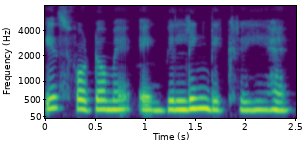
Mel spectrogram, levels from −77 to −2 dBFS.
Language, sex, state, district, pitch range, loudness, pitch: Hindi, female, Assam, Kamrup Metropolitan, 230-260 Hz, -14 LUFS, 240 Hz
